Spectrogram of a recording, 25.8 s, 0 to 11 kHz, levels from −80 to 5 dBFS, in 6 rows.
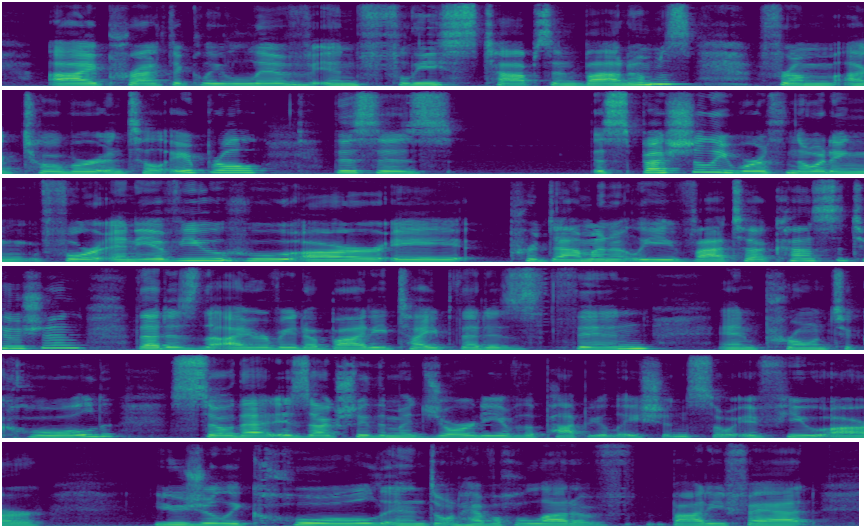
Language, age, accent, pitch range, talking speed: English, 40-59, American, 185-220 Hz, 150 wpm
